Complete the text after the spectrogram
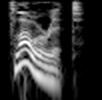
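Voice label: "floweret", British English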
